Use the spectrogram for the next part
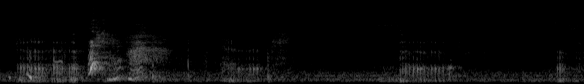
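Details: Sleeping female house dog snores in rough, snuffling breaths, with a sharp snort near the start followed by quieter, uneven rumbling inhales and exhales.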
